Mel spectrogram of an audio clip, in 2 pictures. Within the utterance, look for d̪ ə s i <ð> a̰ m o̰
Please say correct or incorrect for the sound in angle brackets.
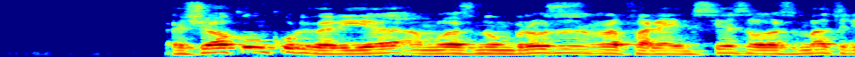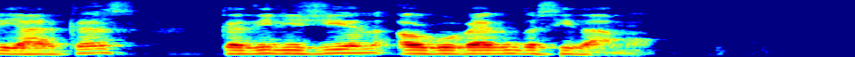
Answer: correct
